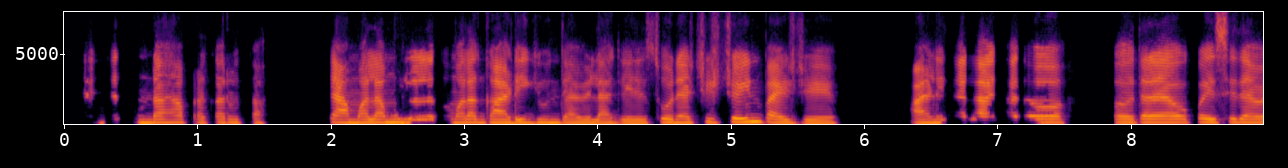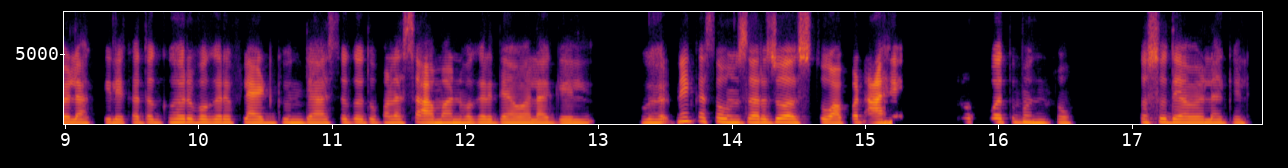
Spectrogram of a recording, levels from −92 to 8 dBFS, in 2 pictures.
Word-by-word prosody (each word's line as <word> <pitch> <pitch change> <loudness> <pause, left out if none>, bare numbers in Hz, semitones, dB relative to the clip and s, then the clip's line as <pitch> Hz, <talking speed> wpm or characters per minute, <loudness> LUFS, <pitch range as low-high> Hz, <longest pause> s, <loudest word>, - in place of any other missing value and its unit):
त्यांच्यात 210 +2 -11
हुंडा 215 +1 +2
हा 225 +1 -1
प्रकार 205 -1 -5
होता 195 -1 -7
की 225 +5 -6
आम्हाला 210 0 +4
मुलाला 220 -2 +2
तुम्हाला 215 0 +1
गाडी 205 0 +4
घेऊन 205 0 0
द्यावी 195 0 -1
लागेल, 195 +1 -1
सोन्याची 215 +2 0
चैन 255 +1 +7
पाहिजे 200 -3 +1 0.6
आणि 205 +1 +2
त्याला 220 0 +1
एखादं, 220 0 0 0.4
अ, 210 -1 +2
त्याला 220 0 +5
पैसे 225 -1 +2
द्यावे 210 -2 +2
लागतील. 200 +1 -3
एखादं 210 0 -4
घर 225 0 +1
वगैरे 215 0 -1
फ्लॅट 205 -2 +2
घेऊन 210 -1 -2
द्या, 200 0 -2
सगळं 220 +1 -5
तुम्हाला 215 0 -4
सामान 210 +1 +1
वगैरे 205 0 -2
द्यावं 195 0 -1
लागेल. 195 +1 -2 0.4
घर 215 0 -1
नाही 280 +2 +2
का, 275 -1 -4
संसार 230 -3 +1
जो 240 - +4
असतो 215 0 +2
आपण 225 +4 -5
आहेर, 205 +9 +3 0.5
रुखवत 245 -1 -4
म्हणतो, 205 -3 -2 0.6
तसं 235 +1 +1
द्यावं 205 -2 +1
लागेल 200 -1 -4
210 Hz, 165 wpm, -21 LUFS, 200-220 Hz, 0.6 s, चैन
